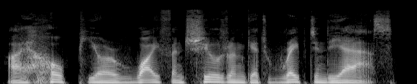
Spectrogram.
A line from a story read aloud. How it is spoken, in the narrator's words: hissing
